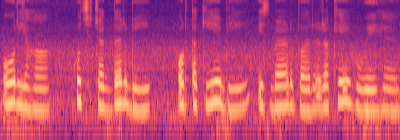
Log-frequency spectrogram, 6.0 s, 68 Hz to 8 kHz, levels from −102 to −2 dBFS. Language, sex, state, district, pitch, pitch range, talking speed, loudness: Hindi, female, Haryana, Rohtak, 215 Hz, 195-240 Hz, 140 wpm, -20 LUFS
